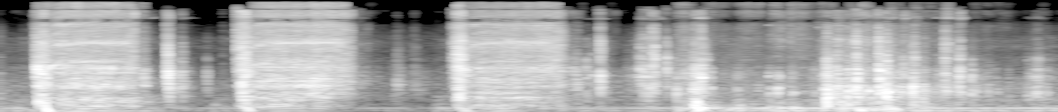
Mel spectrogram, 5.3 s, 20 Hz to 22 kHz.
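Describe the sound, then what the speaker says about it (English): A ratchet clicks in rapid bursts while bolts are removed in a Toyota engine bay during transmission removal, with metallic clatter and jangling between the nearby spurts. "Now we got 3 bolts down here to remove."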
